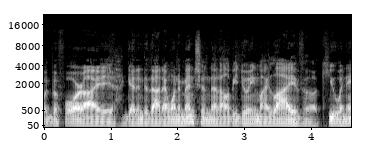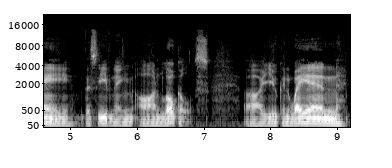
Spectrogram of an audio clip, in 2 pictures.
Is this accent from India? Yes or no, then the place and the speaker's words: yes; India; moved away as an adult; now in United States; When I came from India to America in 1978, India was stagnant and America was it.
